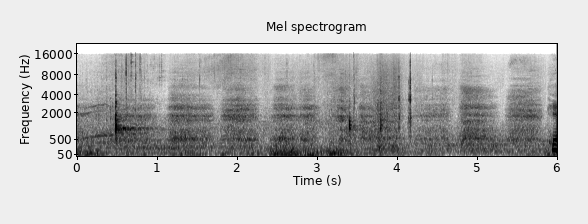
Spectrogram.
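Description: Quiet rustling and a few sharp clicks from a mountain bike being stopped and laid down in dry grass.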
